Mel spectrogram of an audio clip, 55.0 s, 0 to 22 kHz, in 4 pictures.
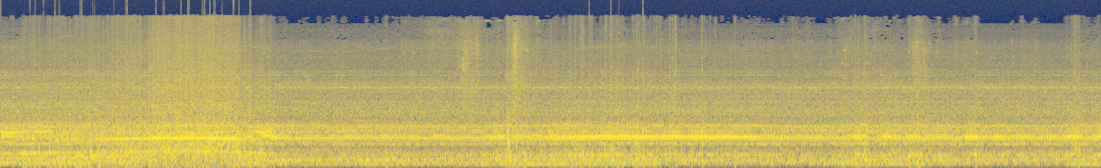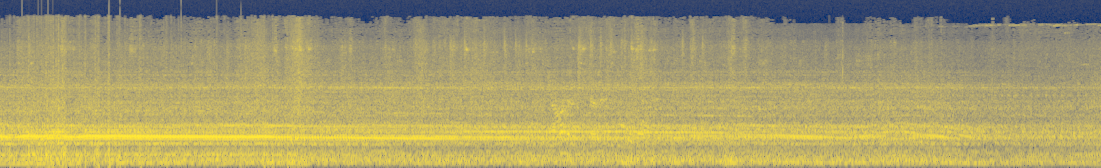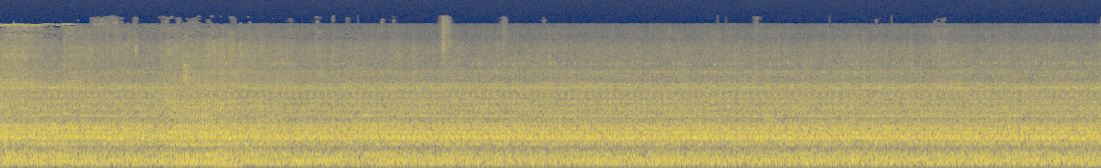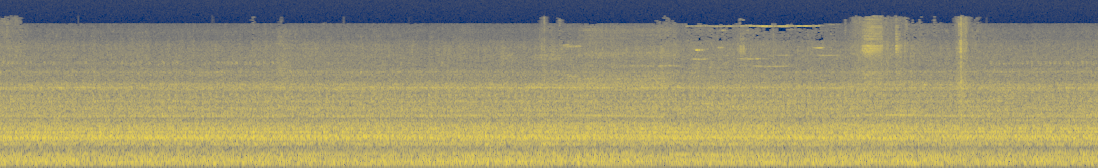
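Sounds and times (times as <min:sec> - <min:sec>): high whine shifting pitch: 0:00.0 - 0:27.1
bus diesel engine drone: 0:00.0 - 0:55.0.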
